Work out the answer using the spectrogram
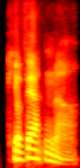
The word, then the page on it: cavatina: American English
